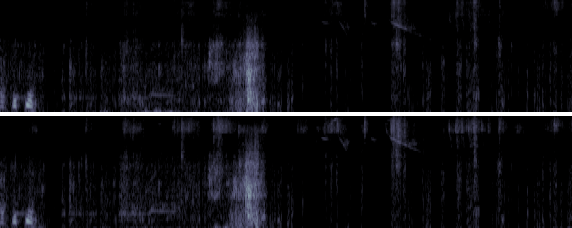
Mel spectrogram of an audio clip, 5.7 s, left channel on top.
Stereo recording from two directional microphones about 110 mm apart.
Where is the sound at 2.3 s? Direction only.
20° left (ahead or behind).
